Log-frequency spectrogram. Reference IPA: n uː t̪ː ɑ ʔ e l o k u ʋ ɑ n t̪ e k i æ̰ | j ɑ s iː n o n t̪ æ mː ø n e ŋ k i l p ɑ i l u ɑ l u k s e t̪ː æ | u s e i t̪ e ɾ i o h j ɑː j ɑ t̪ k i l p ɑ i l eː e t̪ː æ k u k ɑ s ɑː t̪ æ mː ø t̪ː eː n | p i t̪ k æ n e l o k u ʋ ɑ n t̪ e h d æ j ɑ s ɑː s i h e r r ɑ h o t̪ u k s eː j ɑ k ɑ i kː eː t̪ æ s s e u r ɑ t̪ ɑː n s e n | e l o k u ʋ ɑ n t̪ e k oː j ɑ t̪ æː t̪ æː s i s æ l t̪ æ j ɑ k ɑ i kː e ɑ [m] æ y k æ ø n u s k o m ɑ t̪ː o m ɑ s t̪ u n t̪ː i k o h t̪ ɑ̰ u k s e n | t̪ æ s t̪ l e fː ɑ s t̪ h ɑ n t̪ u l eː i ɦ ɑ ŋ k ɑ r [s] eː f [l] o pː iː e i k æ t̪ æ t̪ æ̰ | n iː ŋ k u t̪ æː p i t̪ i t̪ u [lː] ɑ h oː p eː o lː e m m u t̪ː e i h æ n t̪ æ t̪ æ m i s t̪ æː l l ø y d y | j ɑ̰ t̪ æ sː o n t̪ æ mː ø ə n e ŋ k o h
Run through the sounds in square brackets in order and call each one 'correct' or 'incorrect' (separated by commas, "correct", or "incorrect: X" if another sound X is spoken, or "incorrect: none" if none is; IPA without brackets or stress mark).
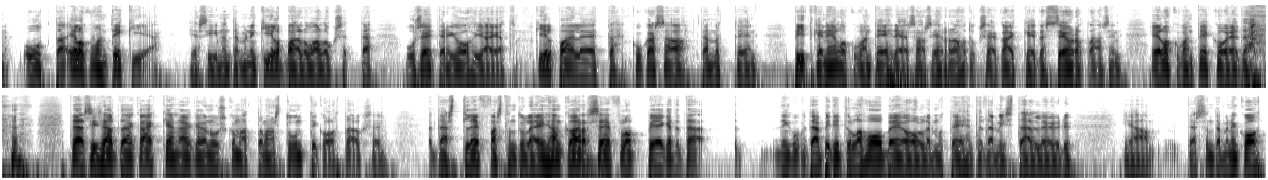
incorrect: n, correct, correct, correct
